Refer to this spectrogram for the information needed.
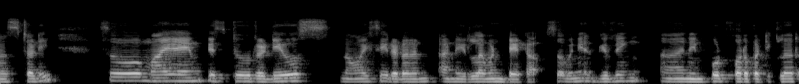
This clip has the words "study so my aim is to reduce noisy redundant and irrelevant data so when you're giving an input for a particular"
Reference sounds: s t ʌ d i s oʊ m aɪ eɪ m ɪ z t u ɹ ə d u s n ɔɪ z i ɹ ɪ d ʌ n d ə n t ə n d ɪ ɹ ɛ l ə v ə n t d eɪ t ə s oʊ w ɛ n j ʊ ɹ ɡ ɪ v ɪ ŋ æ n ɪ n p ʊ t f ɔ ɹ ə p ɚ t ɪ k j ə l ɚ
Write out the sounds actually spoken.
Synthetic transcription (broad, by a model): s t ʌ d i s oʊ m aɪ eɪ m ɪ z t u ɹ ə d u s n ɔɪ s i ɹ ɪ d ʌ d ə n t ə n d ɪ ɹ ɛ l ə v ə n t d eɪ t ə s oʊ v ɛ n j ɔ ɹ ɡ ɪ v ɪ ŋ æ n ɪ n p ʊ t f ɔ ɹ ə p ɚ t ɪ k j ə l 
